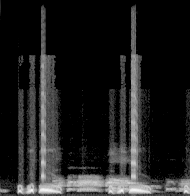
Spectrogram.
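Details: Decoy spotted dove cooing to stimulate newly captured birds. Two phrases of twin rising hoots and a rich falling coo are heard, with a steadier higher whistled tone running between them and brief clicks.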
